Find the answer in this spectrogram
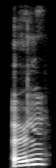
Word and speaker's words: Øl: So I think some of you might have problems pronouncing ø, It kind of sounds like somebody hits you in the stomach. You go like, ugh.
